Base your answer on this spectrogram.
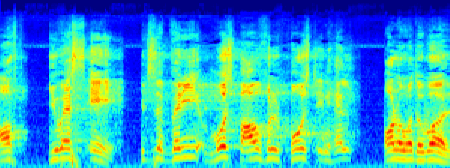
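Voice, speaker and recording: A man with a Keralan accent talks at a moderate pace. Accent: Indian English (Malayali). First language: Malayalam. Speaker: surgeon and motivational speaker. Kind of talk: presentation to an audience. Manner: halting, with many fillers.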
